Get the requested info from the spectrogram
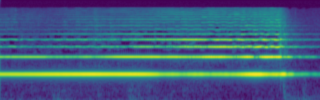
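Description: Contemporary orchestral music with live electronics: a single high note held steady with slight vibrato, cut off sharply about three and a half seconds in, leaving a short fading ring.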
